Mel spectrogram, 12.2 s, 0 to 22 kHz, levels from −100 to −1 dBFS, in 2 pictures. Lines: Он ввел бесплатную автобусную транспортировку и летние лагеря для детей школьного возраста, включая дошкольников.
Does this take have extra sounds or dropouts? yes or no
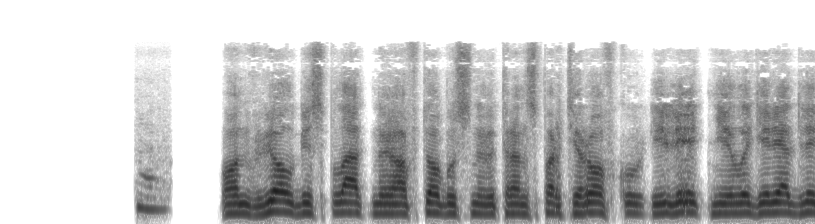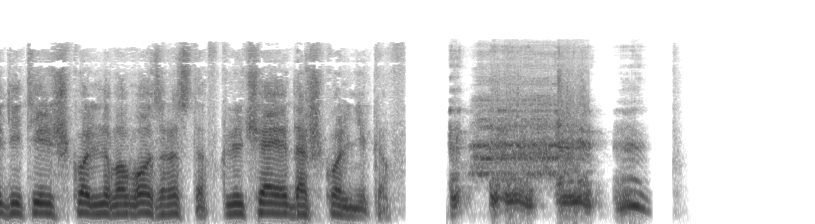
yes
